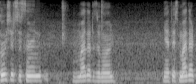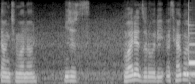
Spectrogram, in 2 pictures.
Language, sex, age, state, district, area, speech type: Kashmiri, male, 18-30, Jammu and Kashmir, Ganderbal, rural, spontaneous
